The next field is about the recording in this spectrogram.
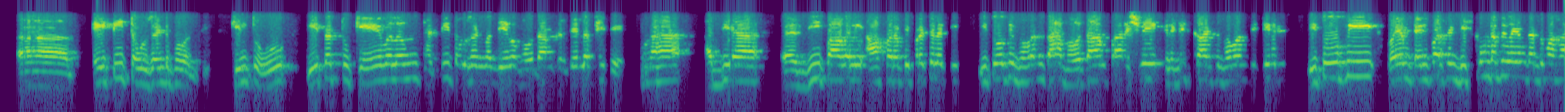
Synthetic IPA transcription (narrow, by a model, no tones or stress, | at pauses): eːʈit̪ɐwzɐɳɖbʱɐʋɐnt̪i | kint̪ueːt̪ɐt̪ːukeːʋɐlɐmt̪ʰɐɾʈit̪ʰɐwzɐɳɖmɐd̪ʱjeːʋɐbʱɐʋɐt̪aːmkɾit̪eːlɐkʰʃit̪eː | punɐɦɐ | ɐd̪jɐ | d̪iːpaːʋɐliʔaːpʰɐɾɐpipɾɐt͡ʃɐlɐt̪iː | t̪oːpibʱɐʋɐnt̪ɐɦɐbʱɐʋɐt̪aːmpaːɾɐʃʋeːkɾeɖiʈ̚kaːɾɖsbʱɐʋɐnt̪it͡ʃeːɾ | it̪oːpiʋɐjɐmʈenpɐɾseɳʈ̚ɖiskɐwɳʈɐpiʋɐjɐmt̪ɐd̪ʱumɐɦɐ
